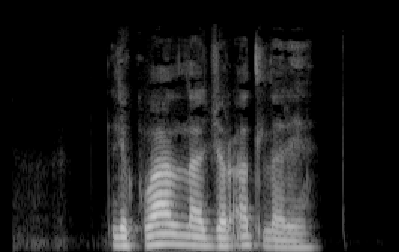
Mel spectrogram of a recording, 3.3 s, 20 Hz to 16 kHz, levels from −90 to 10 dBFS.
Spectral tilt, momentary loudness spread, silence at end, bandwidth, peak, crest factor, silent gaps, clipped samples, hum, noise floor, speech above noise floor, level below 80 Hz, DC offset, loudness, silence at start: -8 dB/octave; 14 LU; 0.7 s; 9.2 kHz; -2 dBFS; 20 dB; none; under 0.1%; none; -71 dBFS; 53 dB; -52 dBFS; under 0.1%; -19 LUFS; 0.95 s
